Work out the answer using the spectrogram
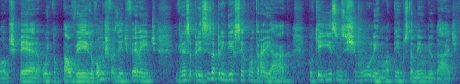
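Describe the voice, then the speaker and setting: Young brazilian guy giving a bible lesson, high gravelly voice, echoey room. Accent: Brazilian Portuguese. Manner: conversational, asks the class rhetorical questions. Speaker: Sunday school Bible teacher. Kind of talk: Bible lesson talk to a church class. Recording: echoey room with faint noise.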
